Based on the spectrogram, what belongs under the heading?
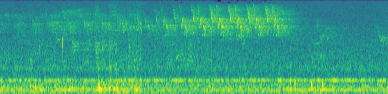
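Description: A distant bird's faint, high-pitched trill of rapid repeated notes, lasting about two seconds in the middle, over a steady low hum.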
